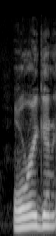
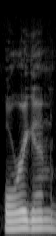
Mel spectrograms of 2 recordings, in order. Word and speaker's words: Oregon: Oregon is spelled and said as Oregon by native speakers, not Oregon, as a old sticker used to have on the back of trucks to pronounce it.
